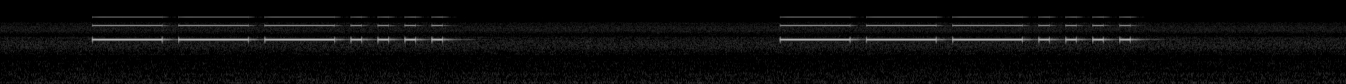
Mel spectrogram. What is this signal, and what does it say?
Beep code, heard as a piezo beeper, played twice, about 3150 Hz, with room echo. 3 long, 4 short.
